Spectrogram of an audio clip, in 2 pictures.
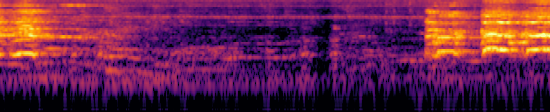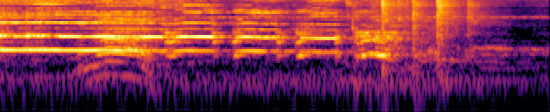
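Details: Crowing Kukuak Balenggek chicken from Solok: the tail of one crow fades out, a quiet gap follows, then a new strong harmonic crow rises with uneven, wavering syllables and breaks off in short choppy bursts.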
